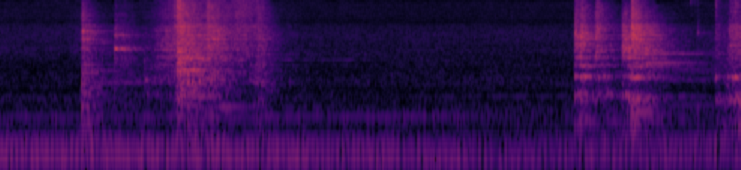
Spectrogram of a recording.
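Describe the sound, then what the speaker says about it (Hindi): Metal pot lid set down over a pot of dal on a home kitchen stove, two clattering clinks about three seconds apart over a low steady background hum. "दाल को मैं अभी ढक देती हूँ।"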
